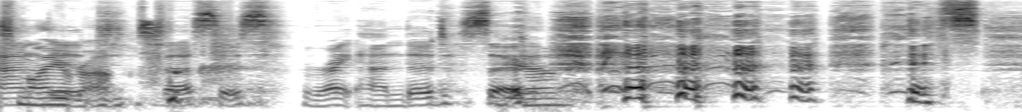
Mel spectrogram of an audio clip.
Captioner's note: laughs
